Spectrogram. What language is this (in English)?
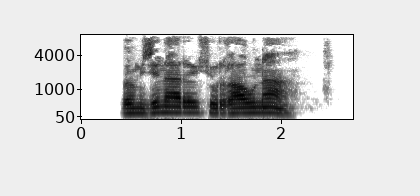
Yidgha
